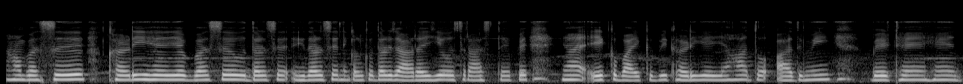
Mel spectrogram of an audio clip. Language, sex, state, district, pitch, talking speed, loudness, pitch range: Hindi, female, Maharashtra, Nagpur, 210 Hz, 185 wpm, -21 LUFS, 205-220 Hz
